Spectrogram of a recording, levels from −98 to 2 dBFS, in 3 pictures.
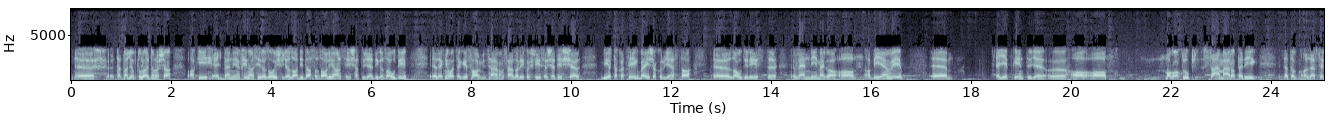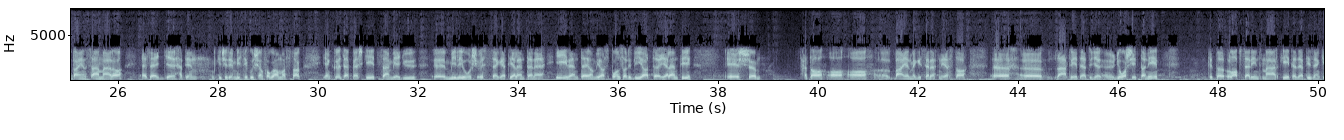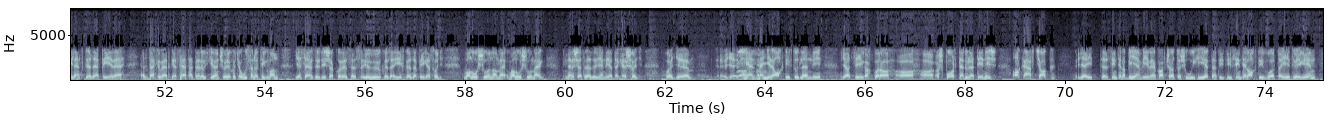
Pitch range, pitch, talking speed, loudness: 85-95 Hz, 90 Hz, 125 wpm, -19 LUFS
